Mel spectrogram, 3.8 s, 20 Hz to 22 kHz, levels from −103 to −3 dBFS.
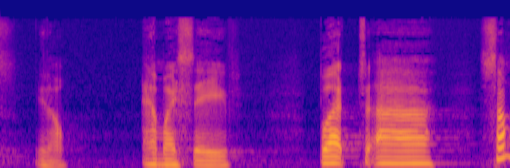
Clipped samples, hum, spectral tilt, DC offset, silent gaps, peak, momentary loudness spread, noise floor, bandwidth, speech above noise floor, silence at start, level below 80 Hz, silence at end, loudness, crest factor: under 0.1%; none; -6 dB/octave; under 0.1%; none; -12 dBFS; 18 LU; -69 dBFS; 14 kHz; 40 dB; 0.3 s; -70 dBFS; 0 s; -30 LUFS; 20 dB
